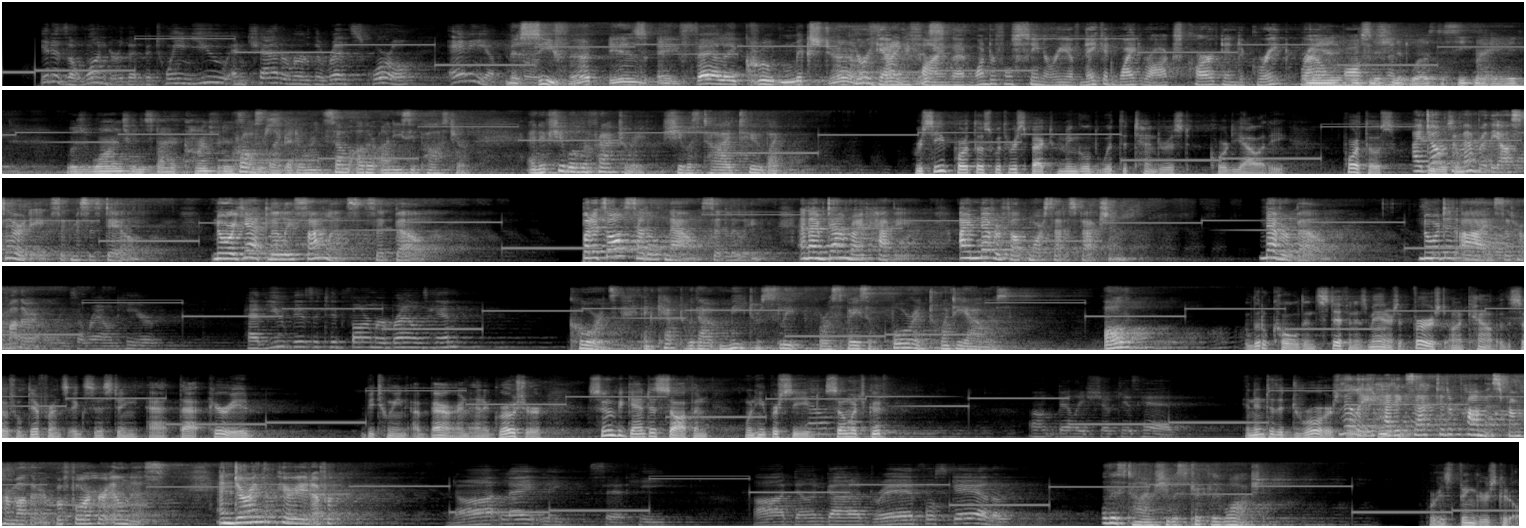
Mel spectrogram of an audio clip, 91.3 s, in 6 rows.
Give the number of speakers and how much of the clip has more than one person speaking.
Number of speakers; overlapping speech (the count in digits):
7, about 9%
